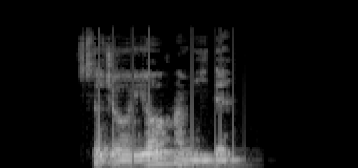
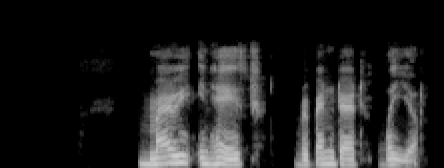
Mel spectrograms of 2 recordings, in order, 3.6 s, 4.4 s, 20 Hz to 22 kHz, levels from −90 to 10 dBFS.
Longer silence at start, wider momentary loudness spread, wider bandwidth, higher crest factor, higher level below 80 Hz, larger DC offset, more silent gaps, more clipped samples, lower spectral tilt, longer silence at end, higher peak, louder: second, 0.8 s vs 1.4 s; about the same, 13 LU vs 11 LU; first, 11 kHz vs 7.2 kHz; about the same, 20 dB vs 16 dB; about the same, -58 dBFS vs -56 dBFS; neither; second, none vs 2.81-2.93 s; neither; about the same, -7 dB/octave vs -7 dB/octave; first, 1.15 s vs 0.25 s; about the same, -4 dBFS vs -2 dBFS; second, -22 LUFS vs -17 LUFS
